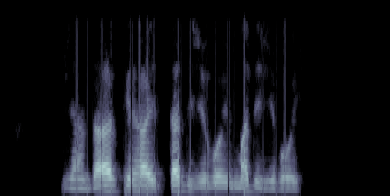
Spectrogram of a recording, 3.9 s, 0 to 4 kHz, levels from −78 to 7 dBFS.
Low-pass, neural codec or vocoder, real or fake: 3.6 kHz; none; real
